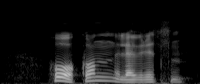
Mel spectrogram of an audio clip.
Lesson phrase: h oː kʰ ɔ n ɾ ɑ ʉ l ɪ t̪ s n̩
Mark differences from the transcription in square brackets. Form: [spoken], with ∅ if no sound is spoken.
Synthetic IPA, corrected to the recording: h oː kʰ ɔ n [l] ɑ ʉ [ɾ] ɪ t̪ s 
